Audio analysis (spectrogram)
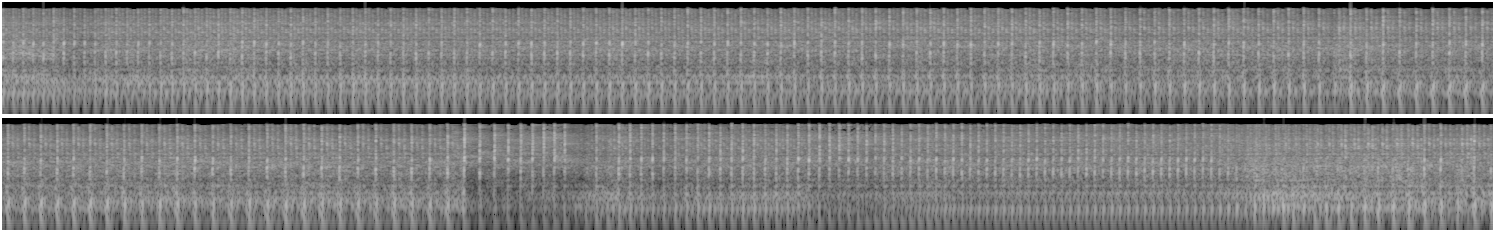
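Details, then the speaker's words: Old Briggs single-cylinder engine for a homemade three-cylinder radial, first start after head refitted and loosening spray applied: fast, even firing about four per second with no stray knocks; smoke only from spray, running pretty good. "Oh, listen to that. H. Yeah, that's pretty good, buddy. That's not too bad."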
